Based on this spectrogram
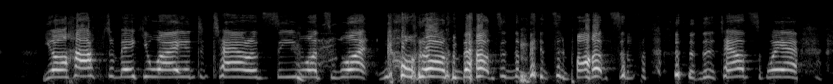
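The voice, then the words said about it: Put-on Australian accent, drifting. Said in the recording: “It's going down under. ... It's not bad. It's getting better. ... just stick to one accent, please. ... It's supposed to be Australian night.”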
